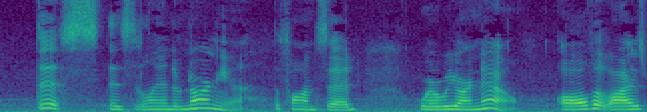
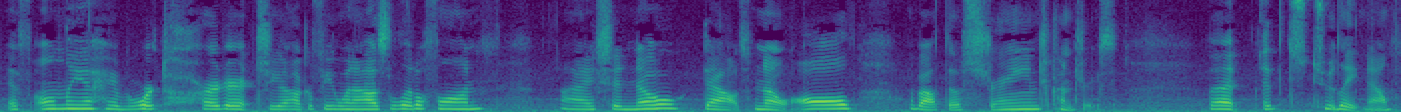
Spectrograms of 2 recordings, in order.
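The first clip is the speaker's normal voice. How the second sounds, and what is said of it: Melancholy character voice. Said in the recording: “said Mr. Tumnus in a rather melancholy voice”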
